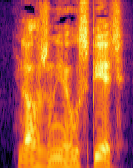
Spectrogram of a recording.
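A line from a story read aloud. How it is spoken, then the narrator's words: Breathless exhale. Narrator (Russian): выдохнул я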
